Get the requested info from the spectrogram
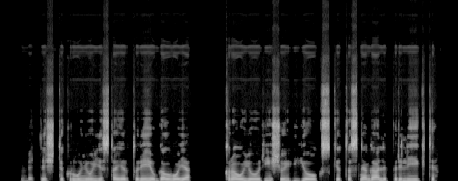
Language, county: Lithuanian, Marijampolė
